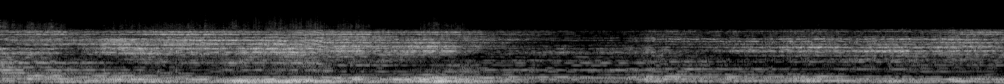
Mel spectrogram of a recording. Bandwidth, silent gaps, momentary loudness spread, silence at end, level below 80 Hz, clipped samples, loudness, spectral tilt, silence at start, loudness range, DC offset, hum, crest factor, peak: 9 kHz; none; 16 LU; 0 s; -50 dBFS; under 0.1%; -21 LUFS; -5.5 dB/octave; 0 s; 10 LU; under 0.1%; none; 14 dB; -10 dBFS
